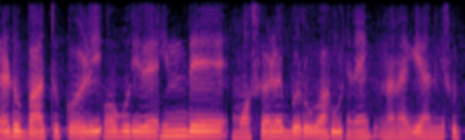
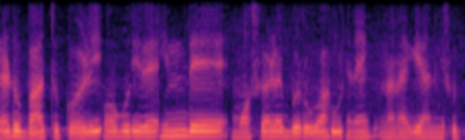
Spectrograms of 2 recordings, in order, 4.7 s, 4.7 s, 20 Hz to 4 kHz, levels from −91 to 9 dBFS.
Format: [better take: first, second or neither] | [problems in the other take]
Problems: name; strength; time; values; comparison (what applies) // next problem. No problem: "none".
second | noise reduction (neural mask model Resemble Enhance denoiser)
